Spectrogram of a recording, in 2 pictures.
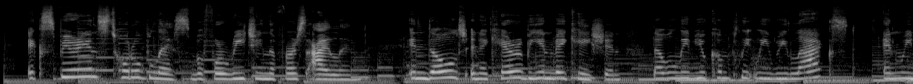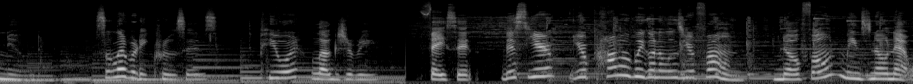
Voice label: Commercial, vo

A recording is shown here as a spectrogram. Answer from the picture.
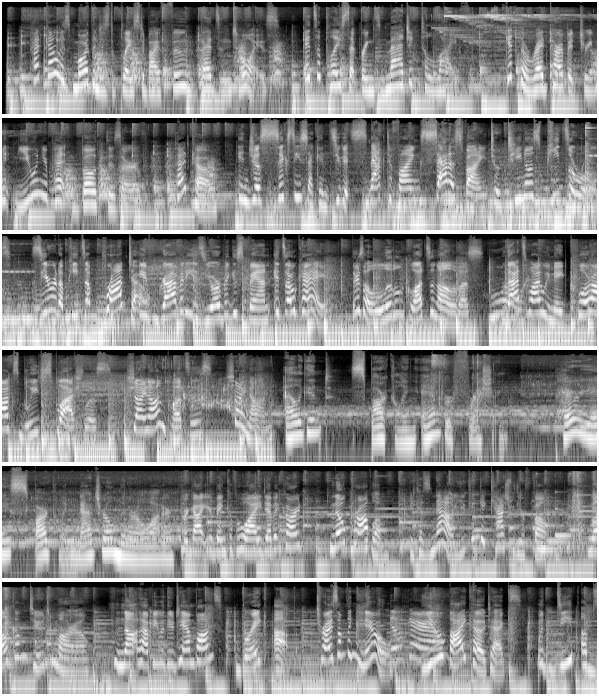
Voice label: Commercial

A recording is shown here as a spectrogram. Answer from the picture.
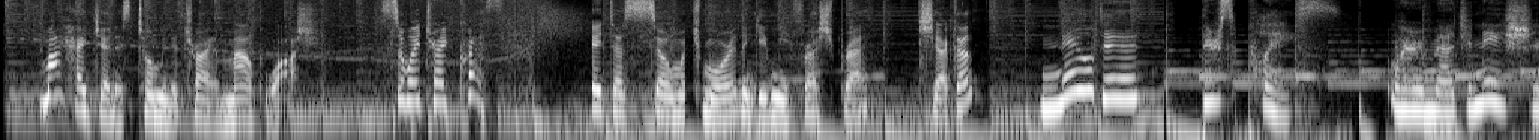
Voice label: Commercial

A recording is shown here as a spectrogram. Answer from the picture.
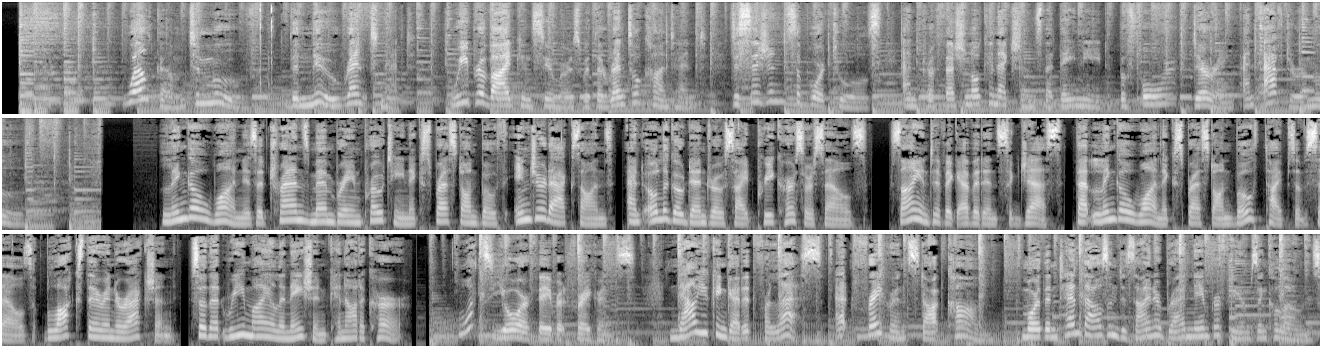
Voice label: Narration

